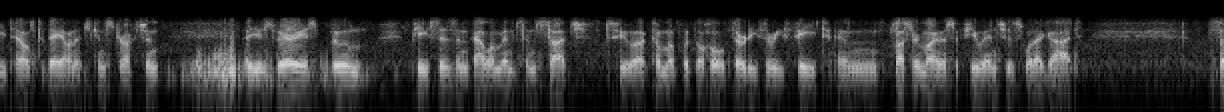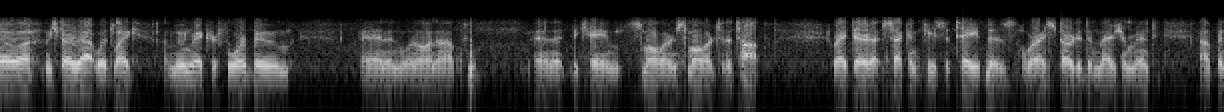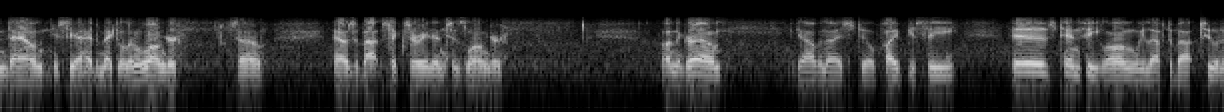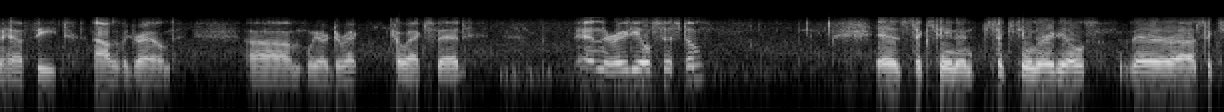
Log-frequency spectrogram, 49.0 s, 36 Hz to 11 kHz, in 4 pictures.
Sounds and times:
Speech: 0.0s - 1.6s, 2.4s - 10.9s, 12.1s - 15.2s, 15.8s - 17.0s, 17.6s - 19.9s, 20.5s - 27.2s, 27.8s - 29.6s, 31.1s - 31.8s, 32.4s - 38.6s, 39.2s - 41.5s, 42.5s - 43.8s, 45.4s - 48.9s.

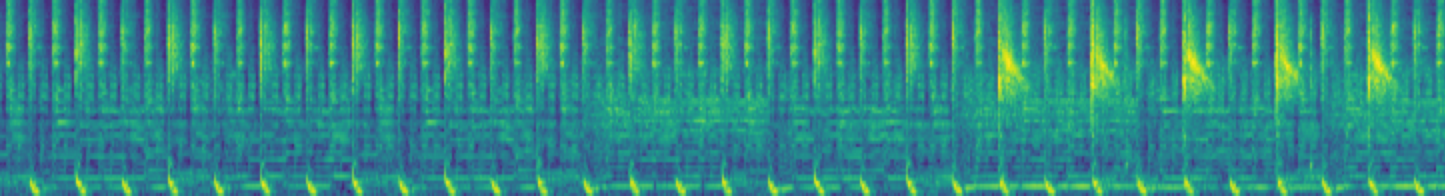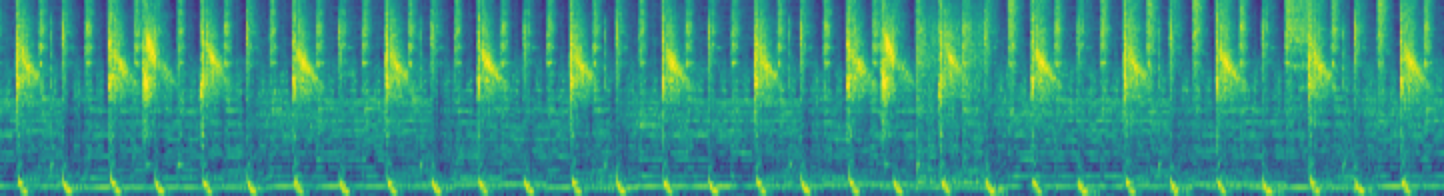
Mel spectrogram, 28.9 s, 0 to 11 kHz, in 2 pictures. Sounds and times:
Music: 0.0s - 28.8s.

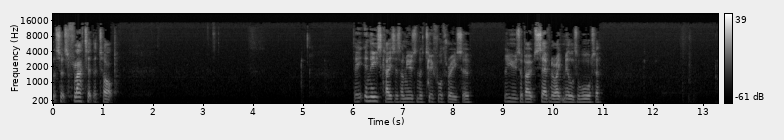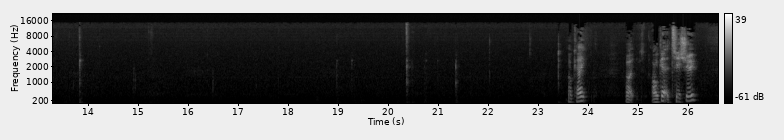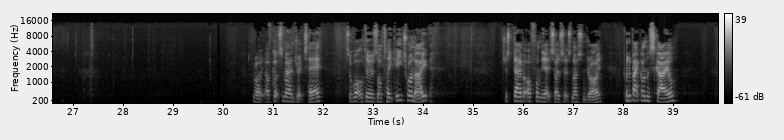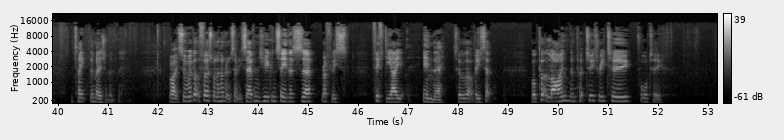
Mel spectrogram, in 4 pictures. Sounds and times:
Speech: 0.0s - 1.4s, 6.0s - 8.4s, 9.0s - 11.0s, 23.6s - 24.0s, 24.7s - 26.2s, 30.6s - 34.4s, 35.6s - 39.2s, 40.2s - 41.4s, 42.2s - 48.8s, 49.4s - 52.2s
Silence: 1.2s - 6.1s, 11.0s - 25.3s.

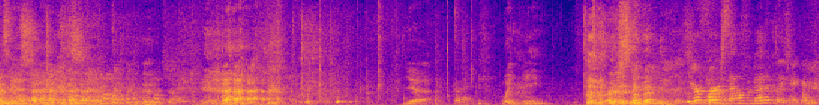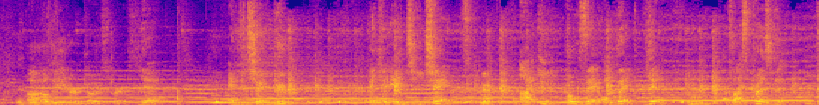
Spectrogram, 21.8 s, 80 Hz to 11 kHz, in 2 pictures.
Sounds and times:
Conversation: 0.0s - 21.8s
Male speech, man speaking: 5.4s - 5.8s, 6.7s - 7.3s, 11.2s - 13.1s, 14.0s - 14.8s, 15.8s - 17.2s, 20.6s - 21.4s
Female speech, woman speaking: 6.0s - 6.5s, 8.8s - 11.2s
Music: 11.2s - 21.8s.

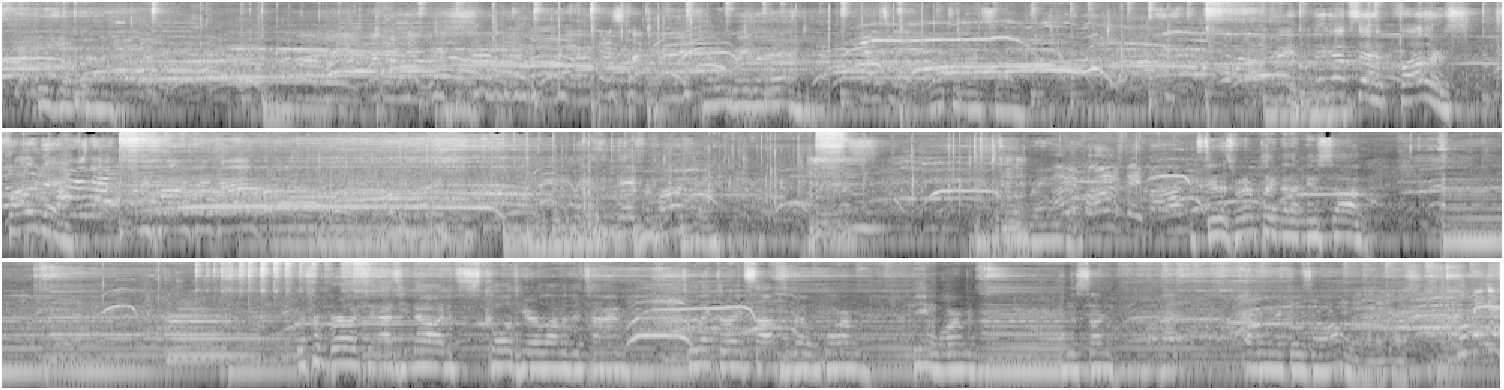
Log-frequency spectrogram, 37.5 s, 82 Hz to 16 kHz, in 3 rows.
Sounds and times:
Whoop: 0.0s - 4.9s, 13.5s - 17.1s, 18.9s - 21.0s, 30.2s - 31.6s
Music: 0.0s - 37.4s.

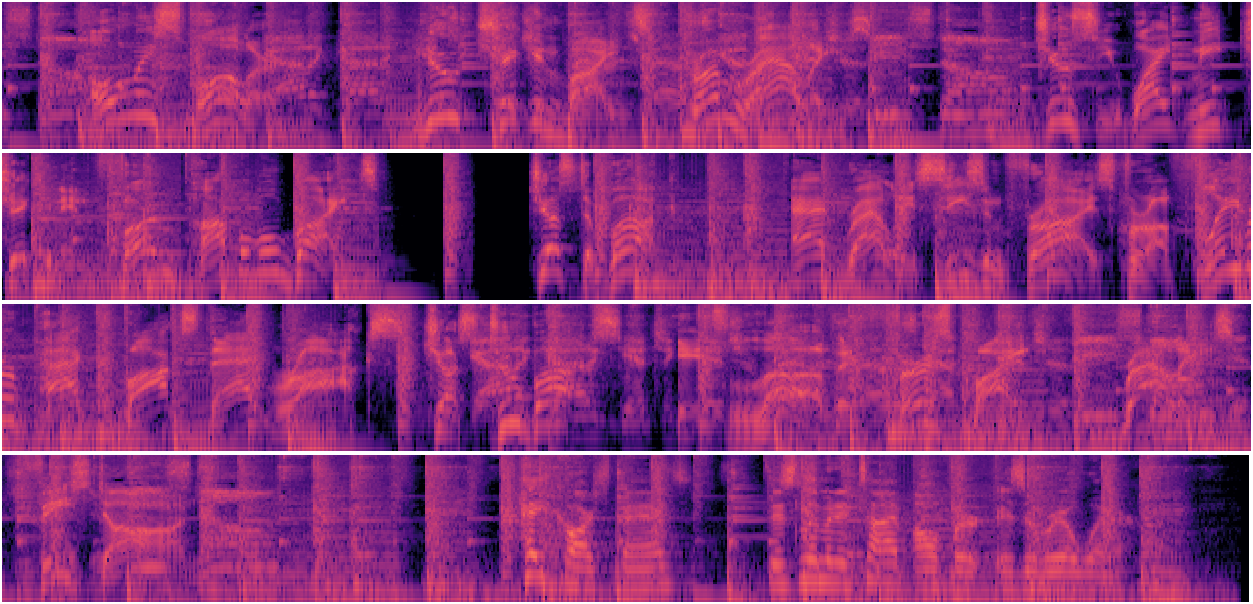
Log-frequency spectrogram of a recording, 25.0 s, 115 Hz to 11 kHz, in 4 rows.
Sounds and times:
Music: 0.0s - 24.9s
Speech: 0.4s - 1.4s, 2.1s - 4.4s, 5.2s - 8.2s, 8.9s - 9.6s, 10.2s - 19.7s, 21.3s - 24.4s.

